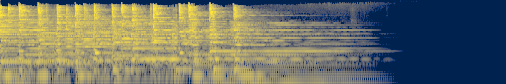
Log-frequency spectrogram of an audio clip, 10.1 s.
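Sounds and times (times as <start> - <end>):
hammered dulcimer polka: 0.0 - 8.0.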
